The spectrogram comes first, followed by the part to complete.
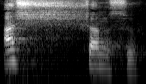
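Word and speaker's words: الشمس: And then ash-shamsu. No al, no lam.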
